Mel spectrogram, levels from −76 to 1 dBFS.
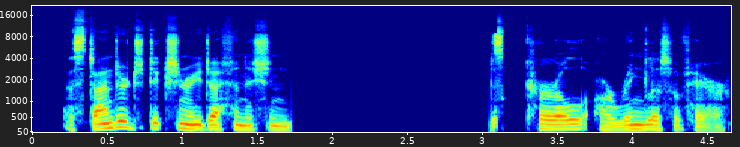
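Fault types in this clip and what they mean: Digital broadcast dropout: the speech cuts to silence at 1.73 s and resumes at 3.11 s, a hole of about 1.3 s. The receiver lost the signal or rejected corrupted frames and muted until good frames returned, so everything sent meanwhile is gone.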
